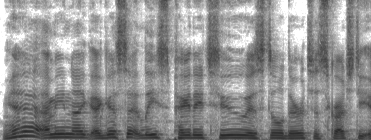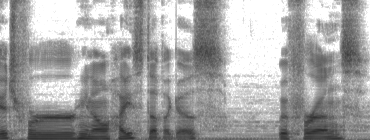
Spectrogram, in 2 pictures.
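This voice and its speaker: A man streaming a video game, chatting casually with his viewers as he plays, with chuckling asides and a slightly rough throat. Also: mid-range voice, unhurried. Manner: chatty, reads and answers chat while playing. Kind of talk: casual let's-play commentary. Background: faint game music.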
